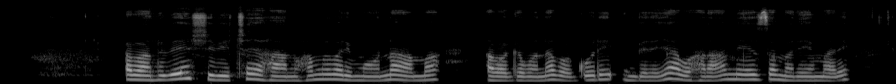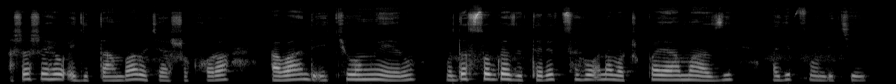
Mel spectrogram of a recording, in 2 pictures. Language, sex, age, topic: Kinyarwanda, female, 25-35, government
